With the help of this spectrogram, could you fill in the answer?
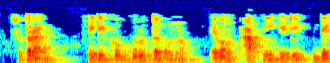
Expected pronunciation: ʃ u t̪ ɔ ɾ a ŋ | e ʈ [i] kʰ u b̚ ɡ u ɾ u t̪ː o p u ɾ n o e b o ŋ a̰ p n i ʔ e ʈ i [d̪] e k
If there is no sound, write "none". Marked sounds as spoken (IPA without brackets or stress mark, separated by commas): i, d̪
